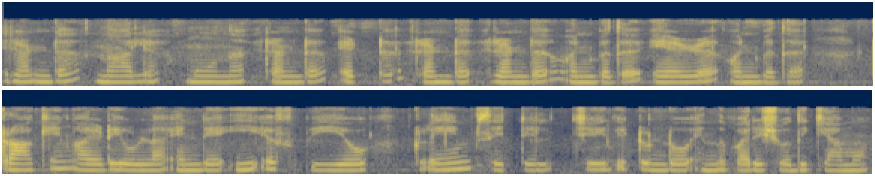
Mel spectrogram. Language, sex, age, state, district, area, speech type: Malayalam, female, 18-30, Kerala, Palakkad, urban, read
